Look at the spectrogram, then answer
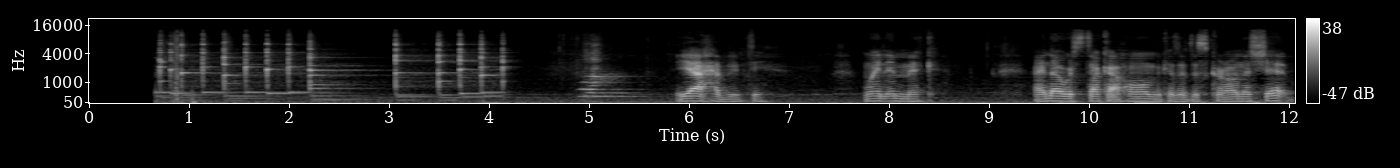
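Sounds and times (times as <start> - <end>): mobile phone ringtone: 0.7 - 4.3.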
